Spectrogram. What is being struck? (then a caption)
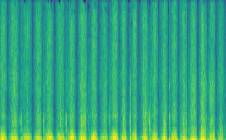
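Foam microphone windscreen coated with dried paint, rubbed with a foam brush. A foam brush is rubbed back and forth over the sides of an orange foam microphone windscreen coated with dried paint. Heavy, scratchy rubbing strokes repeat at a steady pace, about twelve in under five seconds, each a swell of broadband friction noise over a deep, boomy low rumble.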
